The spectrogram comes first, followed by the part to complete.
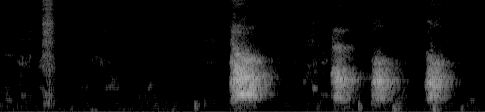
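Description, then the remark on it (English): A dog barks several times, one short bark first, then after a pause four louder barks in an uneven run, clear against an otherwise quiet background. “Your dog trying to tell you something?”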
